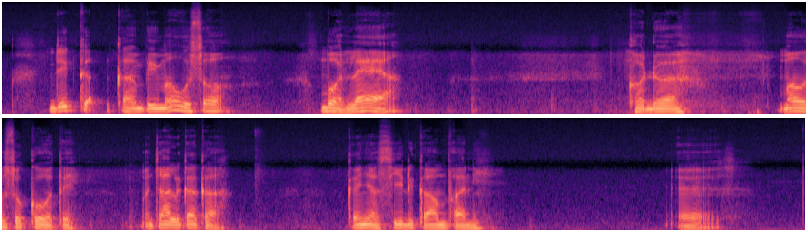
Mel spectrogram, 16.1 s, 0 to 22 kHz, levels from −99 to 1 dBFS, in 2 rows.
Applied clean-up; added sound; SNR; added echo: none; none; none; none.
